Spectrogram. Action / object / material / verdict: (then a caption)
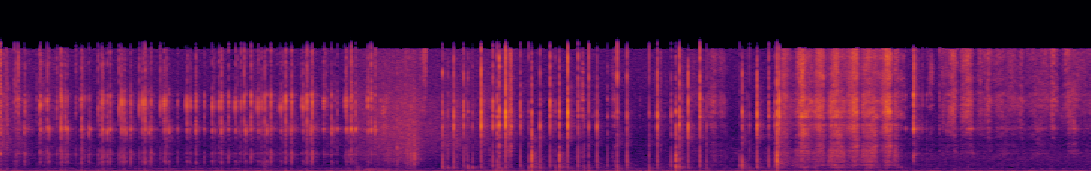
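scrape / glass candle jar with paper label and bamboo lid / glass / none. Long nails scratch and rub the paper label and wooden/bamboo lid of a medium glass candle jar full of wax, held up in the air. Soft, dry scratching rasps start thin and steady, then turn into denser, brighter bursts of rubbing over a low, constant hum.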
